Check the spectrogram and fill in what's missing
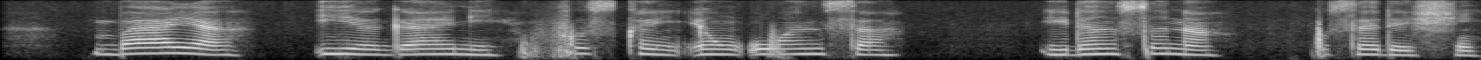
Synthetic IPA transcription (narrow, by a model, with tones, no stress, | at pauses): baː˦ja˨ | ʔɪ˦ja˨ɡaː˦neː˨ɸɪ˦skɐ˨ŋj̰ɐ˦ŋʔʊ˦wɐ˦nsa˨ | ʔɪ˨dɐ˦nsʊ˦naː˨ | kʷʊ˦sa˦da˨ʃi˦ʔ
